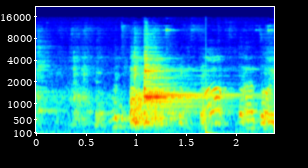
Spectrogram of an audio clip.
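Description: Indistinct background talking of a young girl and women, with a single sharp click near the end.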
